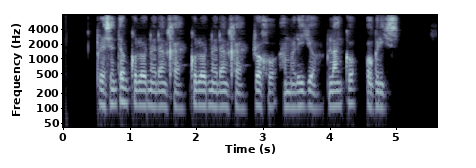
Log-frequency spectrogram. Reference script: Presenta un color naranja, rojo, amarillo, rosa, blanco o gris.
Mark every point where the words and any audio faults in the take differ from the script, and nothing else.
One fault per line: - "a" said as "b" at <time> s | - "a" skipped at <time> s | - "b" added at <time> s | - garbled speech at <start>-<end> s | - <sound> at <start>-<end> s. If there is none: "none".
- "color naranja" added at 1.9 s
- "rosa" skipped at 3.9 s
